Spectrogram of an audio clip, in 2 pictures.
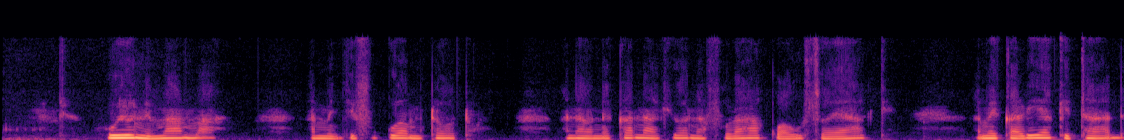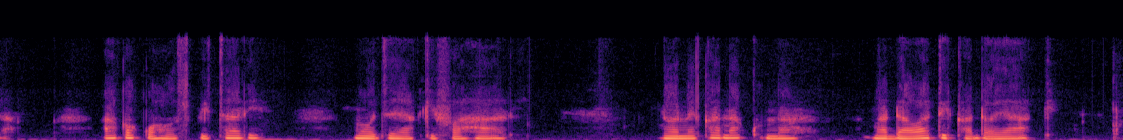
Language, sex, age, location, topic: Swahili, female, 25-35, Nakuru, health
